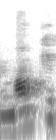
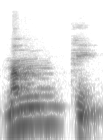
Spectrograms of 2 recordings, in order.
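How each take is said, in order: First: The first vowel is an open 'o' sound. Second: The first vowel is a short 'u' sound. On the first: The speaker calls it wrong. "Teachers हजरात भी इसको mostly M O N के E Y मॉन्की पढ़ाते हैं" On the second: The speaker calls it right. "But it's pronunciation is मंकी"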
